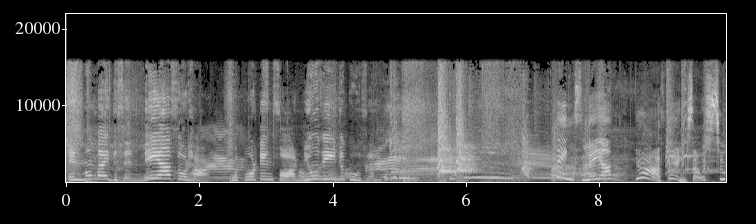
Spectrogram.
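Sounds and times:
speech: 0:00.5 - 0:06.1, 0:07.4 - 0:09.8
dog barking: 0:03.4 - 0:04.4, 0:05.5 - 0:06.2, 0:06.8 - 0:08.4
dog whimpering: 0:03.5 - 0:09.8.

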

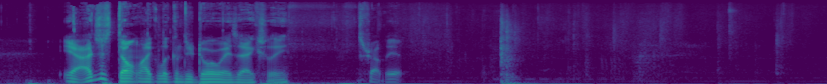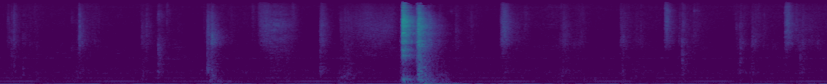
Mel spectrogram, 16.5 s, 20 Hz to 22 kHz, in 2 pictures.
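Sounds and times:
speech: 0:00.6 - 0:03.0, 0:03.6 - 0:04.1
door shutting with a solid thud: 0:05.0 - 0:05.4.

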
